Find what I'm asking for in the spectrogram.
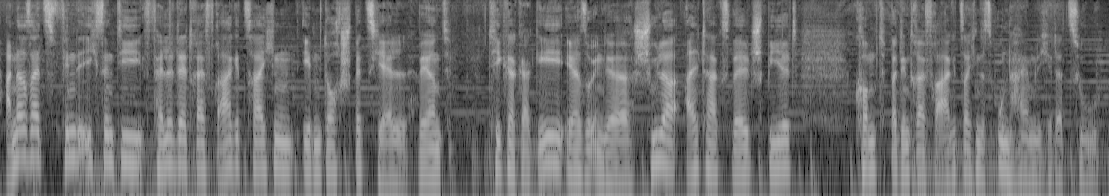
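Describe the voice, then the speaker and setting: A man giving explanatory radio commentary in an analytical, measured manner. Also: medium pitch, faint music behind.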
